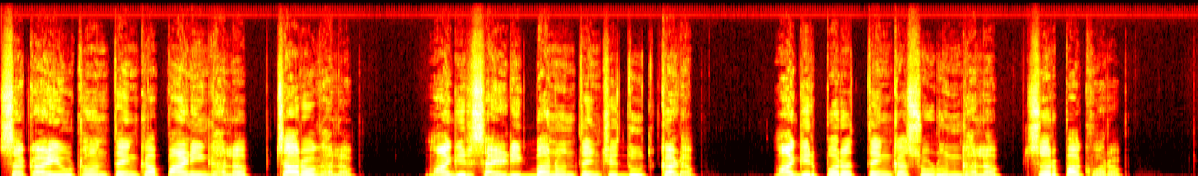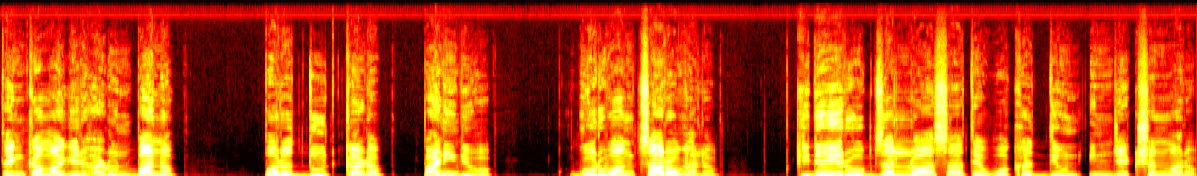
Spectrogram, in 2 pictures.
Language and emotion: Goan Konkani, neutral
